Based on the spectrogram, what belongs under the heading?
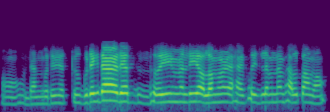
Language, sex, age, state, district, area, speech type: Assamese, female, 45-60, Assam, Dhemaji, rural, conversation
